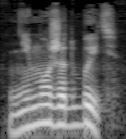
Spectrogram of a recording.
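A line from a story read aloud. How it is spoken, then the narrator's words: Whisper. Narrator (Russian): прошептал он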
